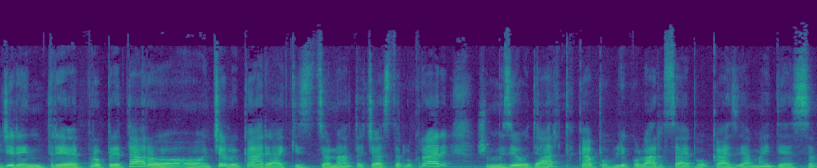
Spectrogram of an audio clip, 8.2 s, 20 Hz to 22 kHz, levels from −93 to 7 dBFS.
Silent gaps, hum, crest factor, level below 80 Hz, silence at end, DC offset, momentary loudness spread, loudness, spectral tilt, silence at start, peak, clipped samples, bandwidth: none; none; 14 dB; -44 dBFS; 0 s; under 0.1%; 6 LU; -22 LUFS; -5.5 dB/octave; 0 s; -8 dBFS; under 0.1%; 18 kHz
